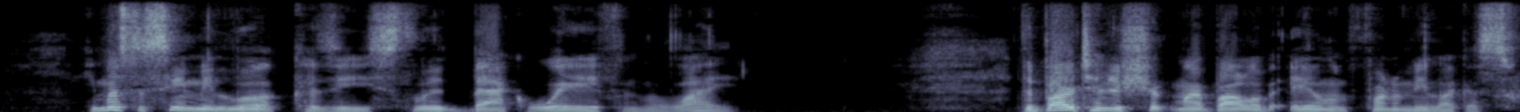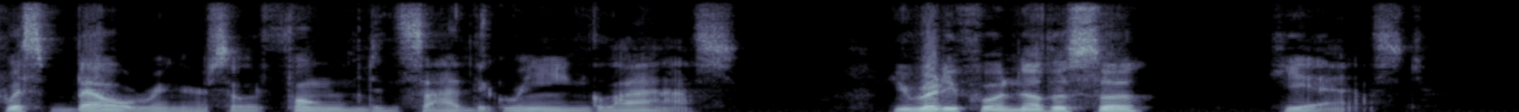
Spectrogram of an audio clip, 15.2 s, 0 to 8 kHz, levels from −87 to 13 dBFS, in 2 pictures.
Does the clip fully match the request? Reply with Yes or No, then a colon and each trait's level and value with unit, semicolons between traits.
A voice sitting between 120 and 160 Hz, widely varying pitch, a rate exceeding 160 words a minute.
No: very low, 95 Hz; wide, 6.5 semitones; average, 175 wpm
